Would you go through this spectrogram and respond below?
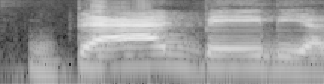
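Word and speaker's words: Bhad Bhabie: So we're talking about Behad Behabi. – Bill means bad baby, I believe is the prevailing pronunciation, a.k.a.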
